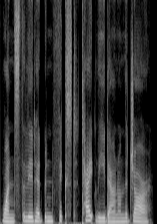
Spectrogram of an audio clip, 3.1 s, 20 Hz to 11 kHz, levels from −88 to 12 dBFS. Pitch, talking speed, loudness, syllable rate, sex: 185 Hz, 210 wpm, -19 LUFS, 4.4 syllables/s, female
